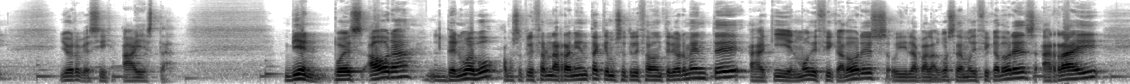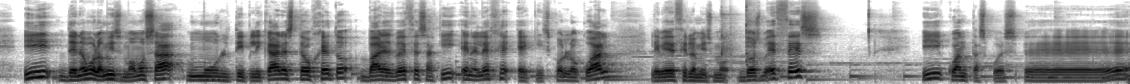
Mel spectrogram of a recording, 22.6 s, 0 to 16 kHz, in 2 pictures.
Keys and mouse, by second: 8.8-10.5 drag, 17.4-19.5 drag, 20.3-21.8 drag.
